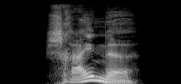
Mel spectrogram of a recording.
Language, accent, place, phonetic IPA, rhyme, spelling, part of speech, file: German, Germany, Berlin, [ˈʃʁaɪ̯nə], -aɪ̯nə, Schreine, noun, De-Schreine.ogg
- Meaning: nominative/accusative/genitive plural of Schrein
